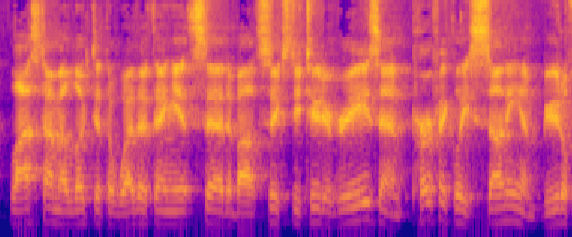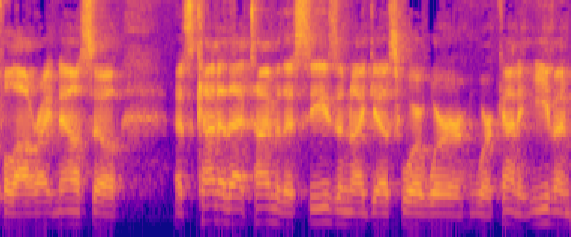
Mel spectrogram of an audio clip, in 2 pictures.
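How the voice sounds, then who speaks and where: A man's voice: medium pitch, sharp tone. A man who is a hobby radio operator, chatting casually with radio jargon.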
